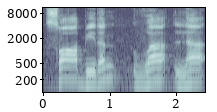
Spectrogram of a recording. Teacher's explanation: اب یہاں پر آپ دیکھیں را پر 2 زبر کی تنوین، را کو پر کر کے پڑھا جائے گا، اور اسے 2 زبر کی تنوین کو واو کے ساتھ ملا کر واو کی آواز کو ادا کیا جائے گا۔ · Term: یرملون کا قاعدہ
